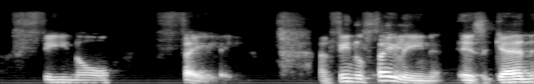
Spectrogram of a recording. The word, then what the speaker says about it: phenolphthalein: amazing name for scrabble phenol phthalene is how you say that phenol phthalene and phenolphthalein is again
